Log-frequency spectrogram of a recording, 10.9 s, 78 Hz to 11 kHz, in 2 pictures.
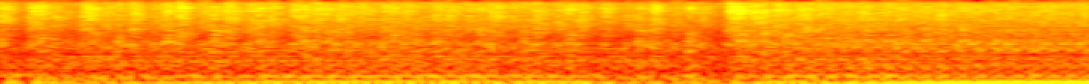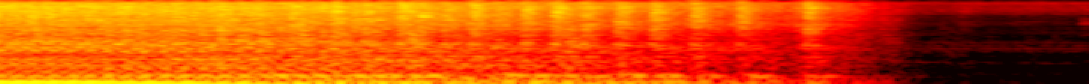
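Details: Ford Fox-body Mustang, rebuilt 302 V8 with new cam, after adjusting ignition timing. Even, deep, regular idle rumble, swells briefly, then shuts off cleanly: normal idle.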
